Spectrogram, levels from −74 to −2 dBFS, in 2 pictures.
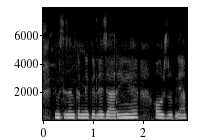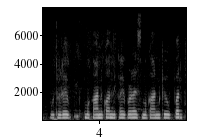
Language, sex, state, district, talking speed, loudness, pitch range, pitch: Hindi, male, Uttar Pradesh, Jalaun, 210 wpm, -29 LUFS, 215-225 Hz, 220 Hz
